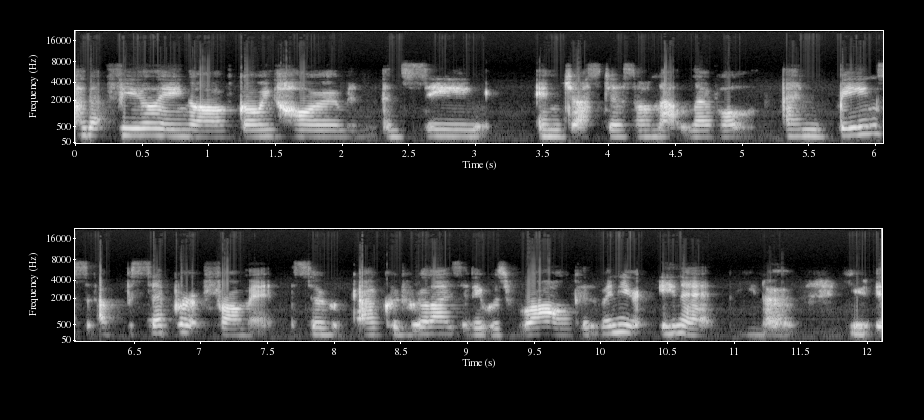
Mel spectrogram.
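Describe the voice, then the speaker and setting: An earnest young woman reflects aloud in an interview, her speech loose and filled with "like" and "you know". Her voice sits at an ordinary pitch. The audio is a little muffled and dull. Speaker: interview guest, actress.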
